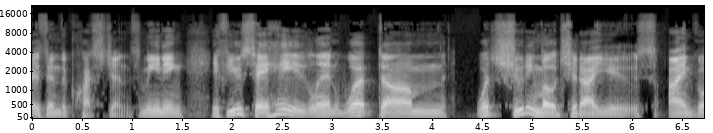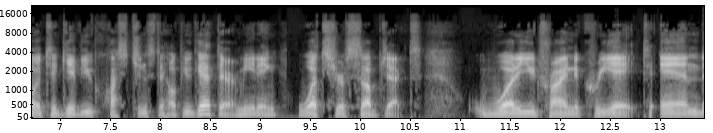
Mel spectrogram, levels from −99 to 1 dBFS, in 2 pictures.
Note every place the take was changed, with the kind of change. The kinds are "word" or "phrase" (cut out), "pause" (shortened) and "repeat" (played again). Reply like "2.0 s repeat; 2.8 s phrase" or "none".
4.2 s pause; 9.3 s pause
